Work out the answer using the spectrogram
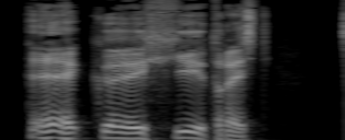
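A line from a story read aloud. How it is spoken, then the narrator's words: Laughing objection. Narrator (Russian): смеясь, возразил Пьер Легран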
